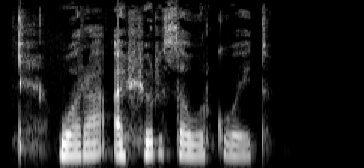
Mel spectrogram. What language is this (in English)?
Abkhazian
